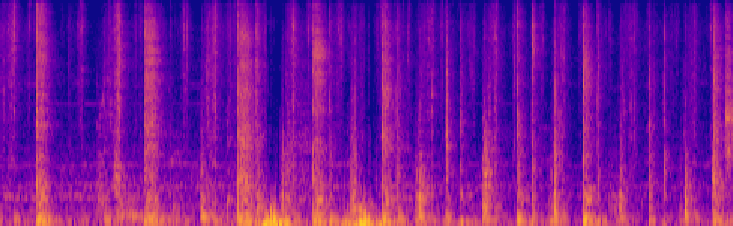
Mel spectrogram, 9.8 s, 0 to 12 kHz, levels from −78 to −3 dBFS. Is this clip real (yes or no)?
yes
